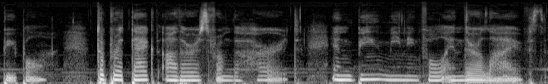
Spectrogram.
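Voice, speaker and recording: Amid noticeable background noise, a soft-spoken woman talks at a fairly slow pace with a medium pitch. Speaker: personal development counselor and relationship coach. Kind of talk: podcast monologue.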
